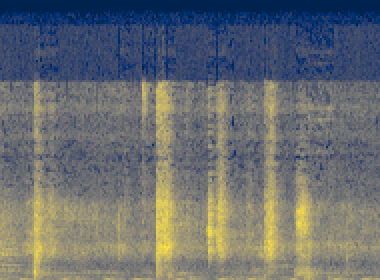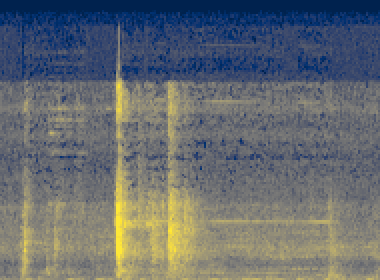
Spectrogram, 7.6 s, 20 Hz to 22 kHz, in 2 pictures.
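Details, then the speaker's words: Toyota Avanza 3SZ petrol engine idling roughly under sharp, uneven knocks from a worn connecting rod bearing, likely traced to the oil sump or oil pump; general overhaul needed. Connecting rod bearing knock. "connecting Rod bearing connecting Rod bearing bunyi puncaknya kemungkinan besar daripada oil sump ataupun Oil Pump"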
